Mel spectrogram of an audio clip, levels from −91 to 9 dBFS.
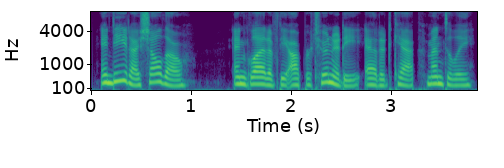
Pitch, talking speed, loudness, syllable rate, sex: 210 Hz, 170 wpm, -18 LUFS, 6.2 syllables/s, female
